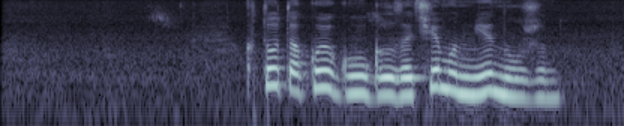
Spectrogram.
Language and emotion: Russian, neutral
